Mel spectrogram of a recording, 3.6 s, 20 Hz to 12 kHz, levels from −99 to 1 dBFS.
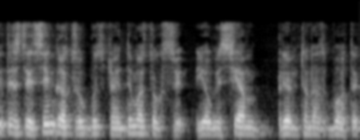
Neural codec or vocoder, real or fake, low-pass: codec, 16 kHz, 2 kbps, FunCodec, trained on LibriTTS, 25 frames a second; fake; 7.2 kHz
